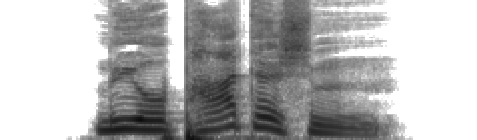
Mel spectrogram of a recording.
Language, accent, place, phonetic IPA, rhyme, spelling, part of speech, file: German, Germany, Berlin, [myoˈpaːtɪʃm̩], -aːtɪʃm̩, myopathischem, adjective, De-myopathischem.ogg
- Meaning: strong dative masculine/neuter singular of myopathisch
